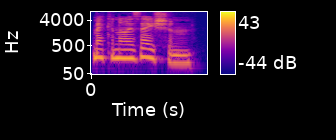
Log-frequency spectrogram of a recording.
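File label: "mechanization", English, British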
